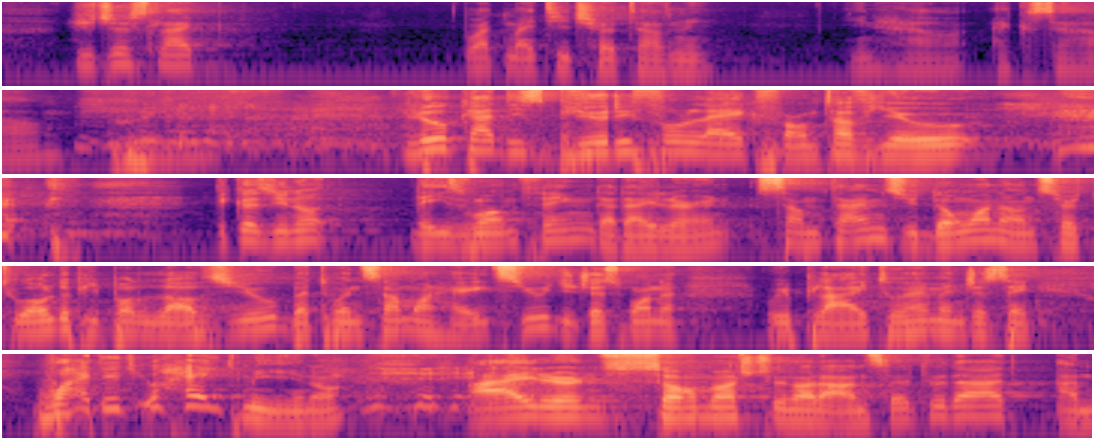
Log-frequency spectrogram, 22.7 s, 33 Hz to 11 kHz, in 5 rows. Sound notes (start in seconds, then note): 4.9 audience laughs; 19.5 audience laughs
